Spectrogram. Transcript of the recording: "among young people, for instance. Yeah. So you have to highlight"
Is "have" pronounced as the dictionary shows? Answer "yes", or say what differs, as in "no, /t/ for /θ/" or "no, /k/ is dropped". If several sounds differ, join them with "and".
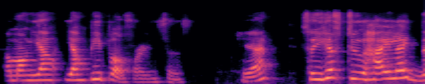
no, /f/ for /v/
